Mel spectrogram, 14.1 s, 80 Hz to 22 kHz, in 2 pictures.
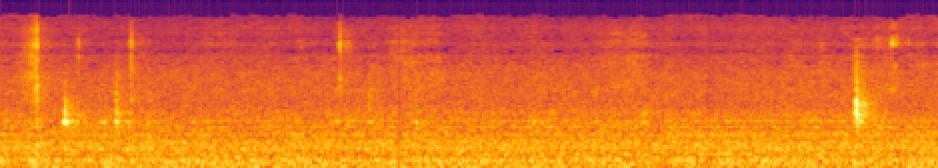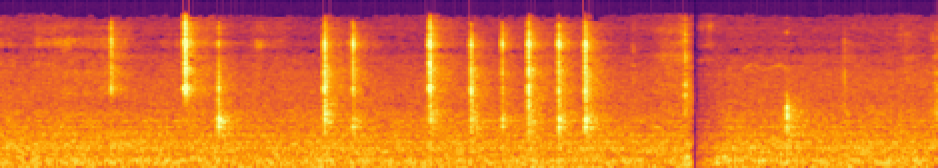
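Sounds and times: faint steady hum: 0.0s - 14.0s
fingernails clicking on model: 9.4s - 11.6s.

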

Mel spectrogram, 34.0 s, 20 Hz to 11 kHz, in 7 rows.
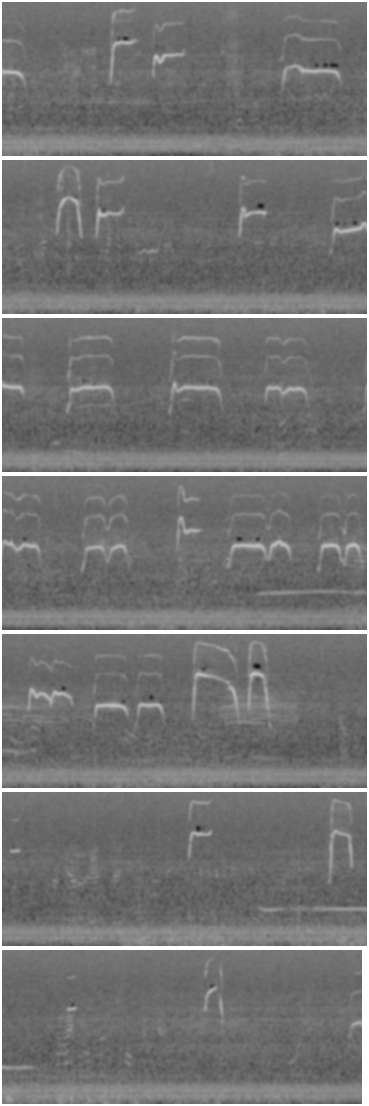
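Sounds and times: sharp whistled commands: 0.0s - 0.4s, 1.4s - 2.5s, 3.7s - 4.6s, 5.6s - 6.6s, 8.0s - 8.4s, 9.3s - 11.3s, 12.0s - 13.9s, 14.6s - 23.1s, 24.4s - 24.6s, 26.8s - 27.2s, 27.8s - 30.4s, 31.9s - 32.2s, 33.8s - 34.0s.

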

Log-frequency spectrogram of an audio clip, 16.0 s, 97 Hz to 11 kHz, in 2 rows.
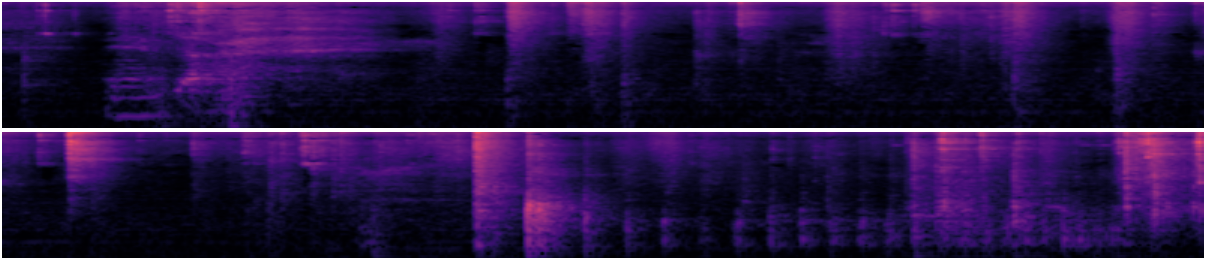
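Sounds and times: metal tools clinking: 0.0s - 1.8s, 2.9s - 6.8s, 8.0s - 10.8s, 13.9s - 16.0s.

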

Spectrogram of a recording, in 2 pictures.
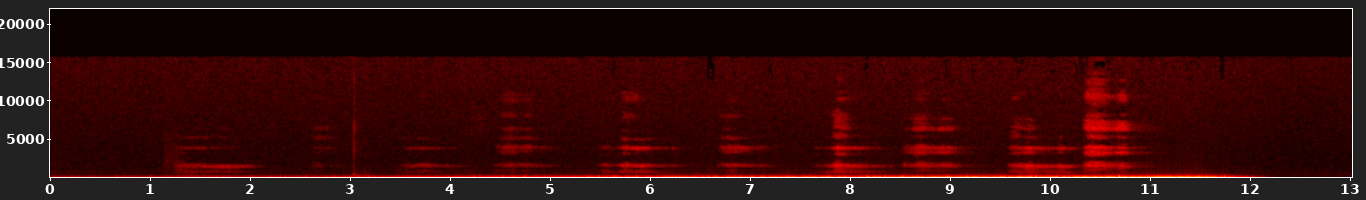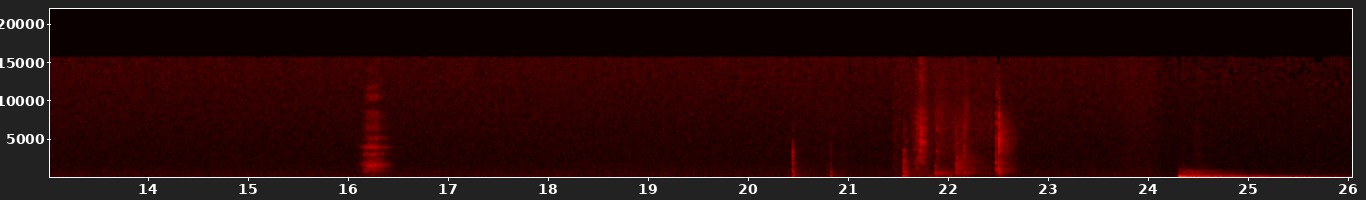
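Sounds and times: low rumbling drone: 0.0s - 12.2s, 24.3s - 26.0s.

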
